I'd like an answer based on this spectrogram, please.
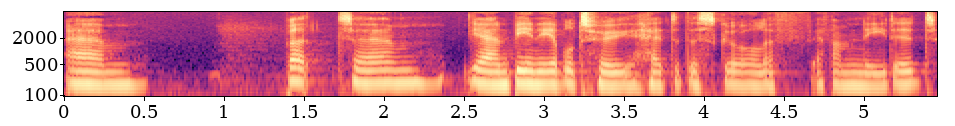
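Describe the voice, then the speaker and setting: With a strong Northern Irish accent, a woman speaks fairly slowly in a fairly low, dark, mellow voice with monotone, flat intonation. The recording is very clean, with a silent background. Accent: Northern Irish, still strong. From Northern Ireland. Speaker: business consultant. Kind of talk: podcast interview.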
